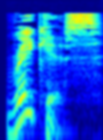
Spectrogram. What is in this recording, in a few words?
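"rachis", British English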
